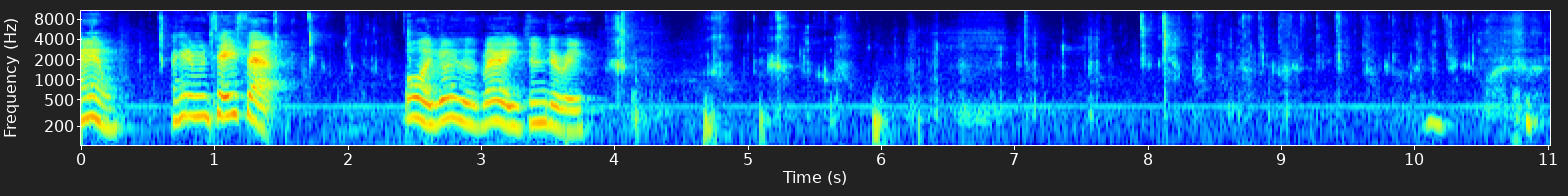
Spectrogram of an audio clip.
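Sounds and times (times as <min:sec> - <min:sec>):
pickled ginger being chewed: 0:01.4 - 0:02.5, 0:03.9 - 0:11.0.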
